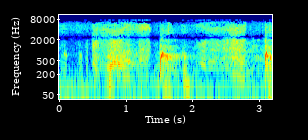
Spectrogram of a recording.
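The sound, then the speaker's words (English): A bloodhound whimpers and whines in a long, wavering high-pitched stretch, broken by two sharp, loud barks, one midway and one at the very end. No one speaks. “Shucks, met another bloodhound.”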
